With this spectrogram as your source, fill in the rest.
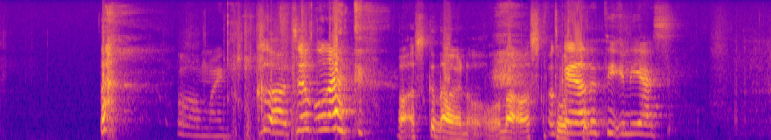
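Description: A young man and a young woman laugh loudly together.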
